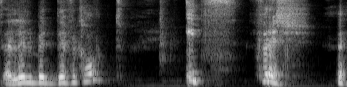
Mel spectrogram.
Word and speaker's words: ItzFresh: a little bit difficult it's fresh it's fresh so basically it's spelled zed fresh so again it's fresh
